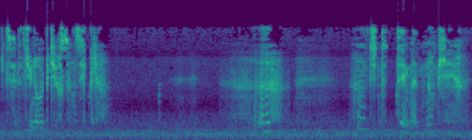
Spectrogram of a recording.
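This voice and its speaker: Bright-voiced anguished woman in love. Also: medium pitch, expressive, slow pace, heavily acted. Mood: bitter, resigned. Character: anguished woman in love, bidding a final farewell. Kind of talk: 1950s French radio drama acting. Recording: noisy old radio drama recording.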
